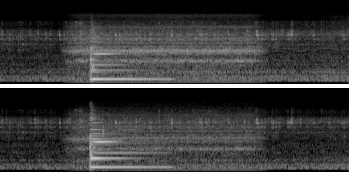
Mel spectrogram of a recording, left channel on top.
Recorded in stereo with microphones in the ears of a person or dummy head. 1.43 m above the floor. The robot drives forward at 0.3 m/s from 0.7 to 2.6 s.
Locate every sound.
0.9 s dishes clattering: 40° right (ahead or behind), 0.7 m; by 1.8 s 30° right (ahead or behind), 0.9 m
